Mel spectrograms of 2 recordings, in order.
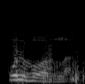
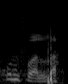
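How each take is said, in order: First: The consonant after 'kul' is an h sound. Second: The consonant after 'kul' is an f sound. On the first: The speaker calls it right. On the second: The speaker calls it wrong.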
